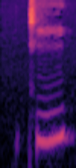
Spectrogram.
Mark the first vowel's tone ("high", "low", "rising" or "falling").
rising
